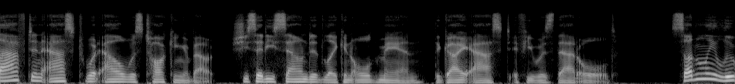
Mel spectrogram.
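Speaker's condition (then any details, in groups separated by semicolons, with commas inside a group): No condition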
